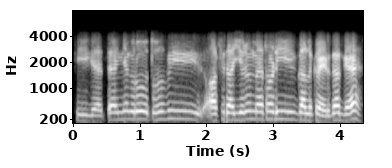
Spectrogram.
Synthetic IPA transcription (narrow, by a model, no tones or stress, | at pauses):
ʈʰiːkɦɛːt̪eɪjãːkəɾoːt̪ʊsõːsiːa̰ːfiːsaːieːnõmɛ̃ːt̪ʰʊaːɽiːɡəlkɾaːɪɖkəɡɛː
